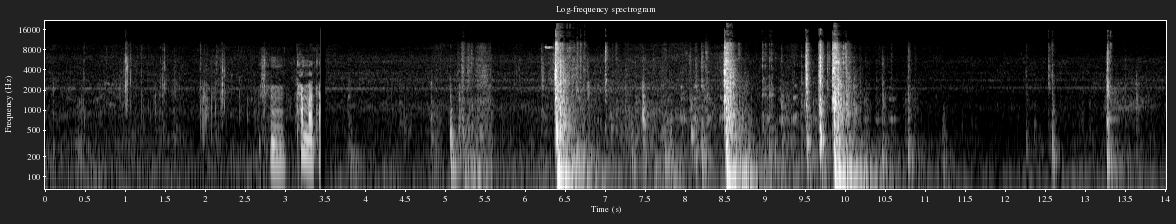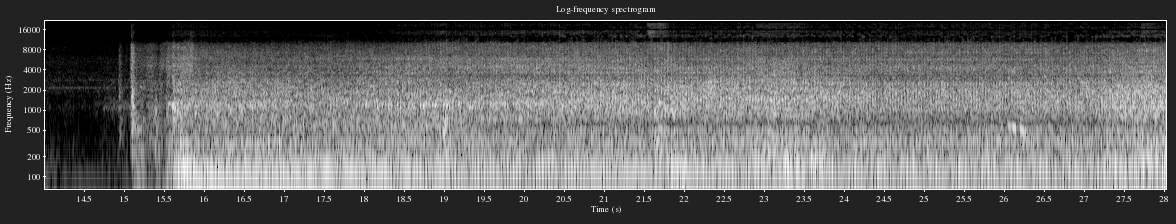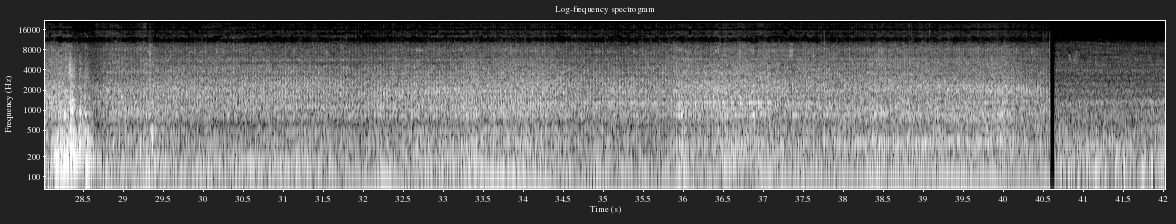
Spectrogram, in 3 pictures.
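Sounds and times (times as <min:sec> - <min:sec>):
diesel engine starting and idling: 0:15.0 - 0:42.0.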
